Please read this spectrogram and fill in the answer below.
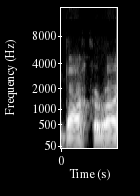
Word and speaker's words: Baccarat: The T is silent in Baccarat, isn't it?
